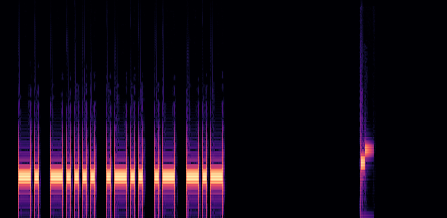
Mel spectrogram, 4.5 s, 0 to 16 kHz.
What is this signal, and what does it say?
Morse code, heard as a keyed tone, about 30 wpm, 700 Hz. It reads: N6LAK
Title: USA Call Signs Repeated 2x 30wpm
